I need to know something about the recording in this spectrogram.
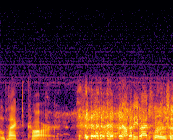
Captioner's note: audience laughing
